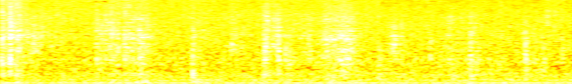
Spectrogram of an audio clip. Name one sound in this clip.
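A spoon scrapes sauce across a bagel.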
